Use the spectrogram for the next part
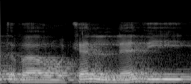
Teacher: تبارک میں تا کو جلدی ادا کرنا ہے اور نرمی سے پڑھنا ہے، با کو 2 حرکات لمبا کرنا ہے، را پر پڑھنا ہے، کاف کو الذی کے لام سے ملا دینا ہے۔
